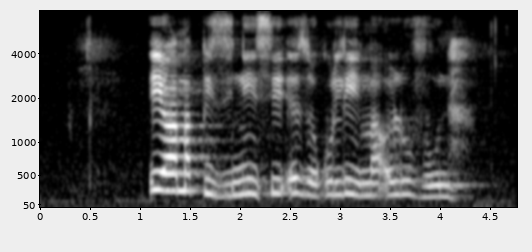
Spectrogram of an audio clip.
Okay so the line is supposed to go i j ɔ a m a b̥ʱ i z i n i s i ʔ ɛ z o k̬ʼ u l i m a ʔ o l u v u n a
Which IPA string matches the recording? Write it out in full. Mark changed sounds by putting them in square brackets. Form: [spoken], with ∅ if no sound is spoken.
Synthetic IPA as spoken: i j ɔ a m a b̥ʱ i z i n i s i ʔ ɛ z o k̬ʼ u l i m a ʔ o l u v [uː] n a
